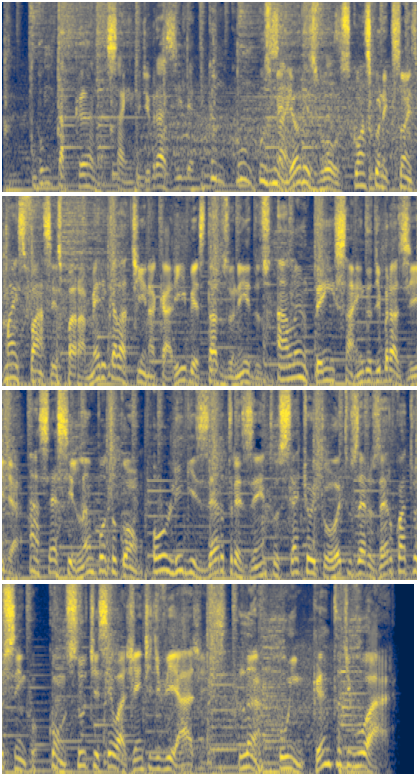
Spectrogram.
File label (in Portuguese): Spot, Locução; Spot 30 Segundos; Ecopistas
